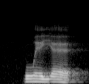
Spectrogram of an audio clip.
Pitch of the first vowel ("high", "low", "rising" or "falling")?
low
